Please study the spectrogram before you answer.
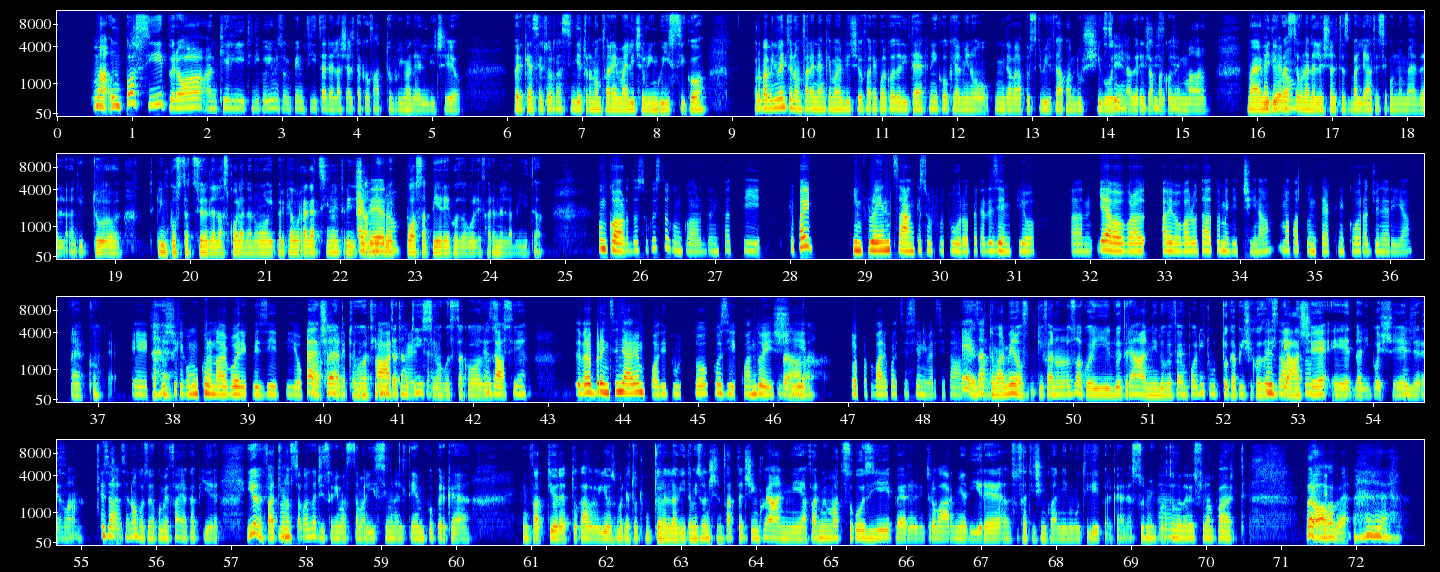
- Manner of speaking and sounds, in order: "Cioè" said as "ceh"; laughing while speaking: "Eh"; other background noise; "cioè" said as "ceh"; chuckle
- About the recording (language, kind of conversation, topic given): Italian, unstructured, È giusto giudicare un ragazzo solo in base ai voti?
